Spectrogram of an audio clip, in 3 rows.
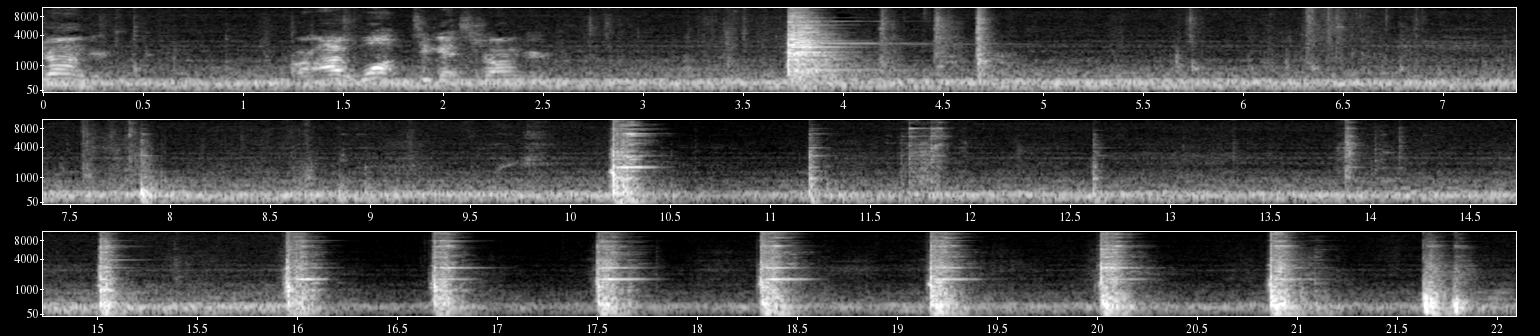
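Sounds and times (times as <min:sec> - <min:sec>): forge burners rushing: 0:00.0 - 0:05.9
hammer blows on anvil: 0:03.7 - 0:04.8, 0:16.0 - 0:18.6, 0:19.2 - 0:22.0.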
